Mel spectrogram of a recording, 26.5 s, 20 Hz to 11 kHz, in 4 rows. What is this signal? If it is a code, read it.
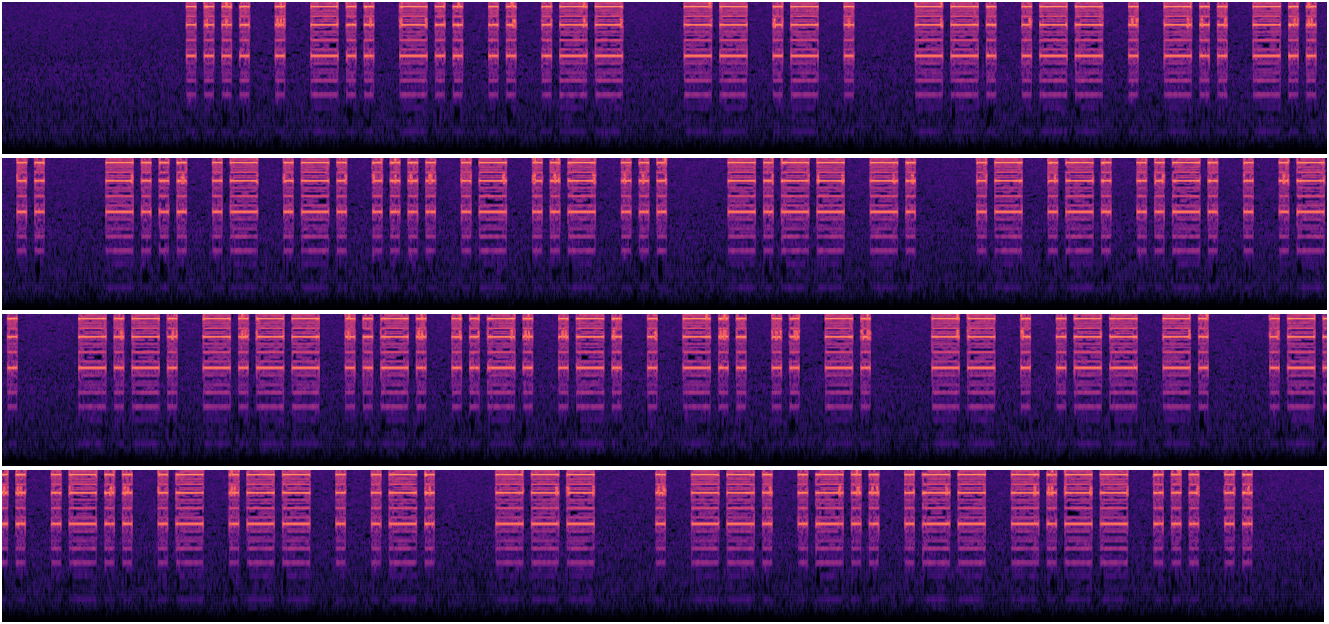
Morse code, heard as a high beeper, machine-sent, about 27 wpm, 3300 Hz. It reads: HEDDIW MAE GWEDDI BARHAUS YN ARFER CYFFREDIN MEWN LLAWER O EGLWYSI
